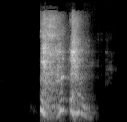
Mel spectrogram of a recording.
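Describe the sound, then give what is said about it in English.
Two harsh coughs from a person whose lingering cough remains after pneumonia, heard alone with no talk; each is a loud, rough burst, the second following closely after the first. “And the cough is, the residual cough is just kind of hanging on.”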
